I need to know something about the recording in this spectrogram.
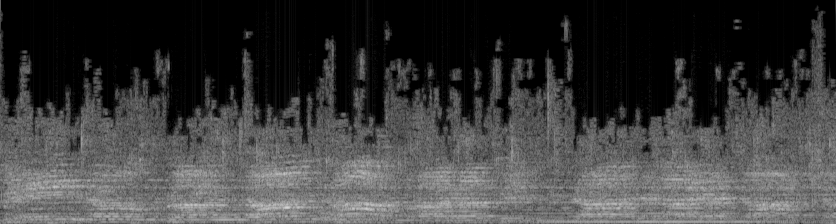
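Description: Kirtan: a group of voices singing a devotional chant together, with a long held low note in the second half.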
